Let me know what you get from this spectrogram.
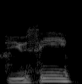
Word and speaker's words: Bucci: there's like okay, so there's like an Italian pronunciation, which is like, uh-huh. – but then the American pronunciation, although I don't even know if that's like a real thing, is just Busey.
